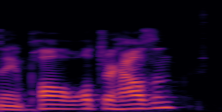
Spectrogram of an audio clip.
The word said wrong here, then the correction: Hauser: Paul Walter Hauser, yes, from Richard Jewell, which I saw this past weekend.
